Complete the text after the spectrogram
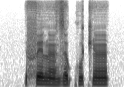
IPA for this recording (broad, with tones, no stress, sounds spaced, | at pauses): f e˦ l ɛ̃˨ z ɛ˧ kʷ ə˦ t͡ʃ ɛ̃˦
